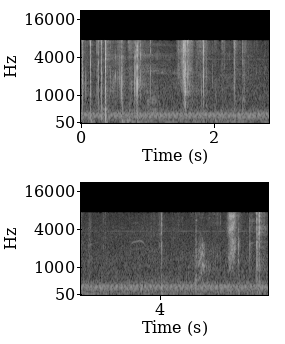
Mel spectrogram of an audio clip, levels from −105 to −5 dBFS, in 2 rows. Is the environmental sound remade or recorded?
recorded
